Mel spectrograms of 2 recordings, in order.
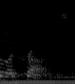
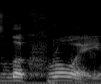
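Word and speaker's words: La Croix: It was It was like handing telling someone that they're about to drink Coke and you handed them a lacrosc what the did you just call it?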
